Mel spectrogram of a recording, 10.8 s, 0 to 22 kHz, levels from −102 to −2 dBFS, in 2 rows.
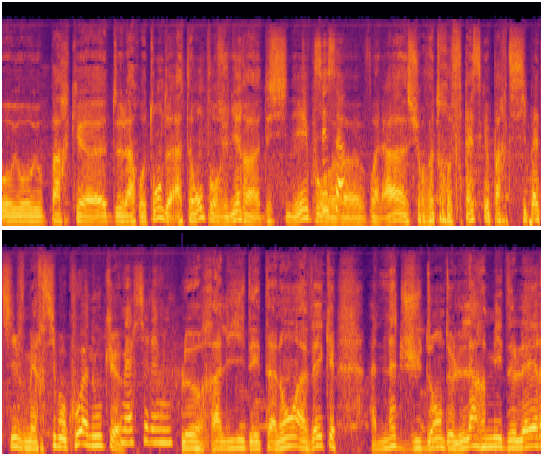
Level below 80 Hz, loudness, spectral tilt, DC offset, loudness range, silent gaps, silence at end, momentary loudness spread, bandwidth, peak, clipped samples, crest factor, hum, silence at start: -40 dBFS; -15 LUFS; -5 dB/octave; under 0.1%; 1 LU; none; 0 s; 4 LU; 16 kHz; -4 dBFS; under 0.1%; 12 dB; none; 0 s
